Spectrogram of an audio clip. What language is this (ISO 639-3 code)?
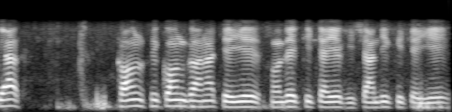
hin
